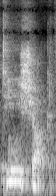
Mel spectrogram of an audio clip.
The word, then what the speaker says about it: Taoiseach: The pronunciation is Taoiseach. And who is the Taoiseach?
